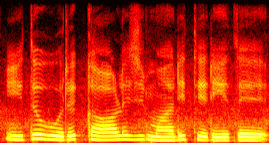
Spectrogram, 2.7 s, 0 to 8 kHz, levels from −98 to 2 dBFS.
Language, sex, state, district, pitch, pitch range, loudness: Tamil, female, Tamil Nadu, Kanyakumari, 210 Hz, 185-220 Hz, -12 LUFS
